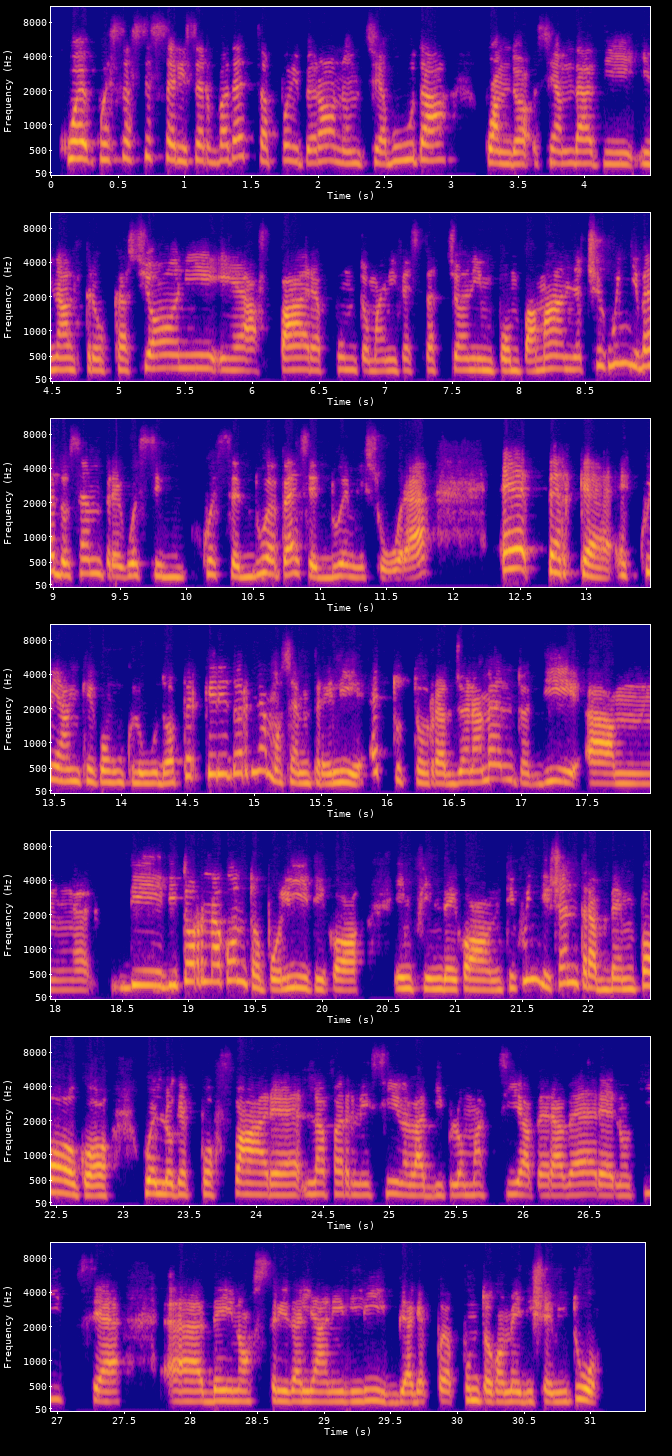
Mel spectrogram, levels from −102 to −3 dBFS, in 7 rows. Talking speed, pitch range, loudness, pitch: 165 wpm, 205-265 Hz, -27 LUFS, 225 Hz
